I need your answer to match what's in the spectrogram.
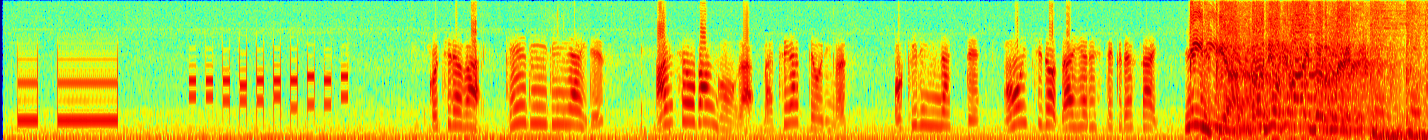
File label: jingle male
